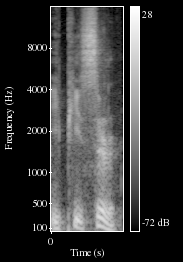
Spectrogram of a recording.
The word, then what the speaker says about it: epistle: 요거 T자 묵음돼요. 영어 발음할 때 Epistle이라고 발음합니다. Epistle.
